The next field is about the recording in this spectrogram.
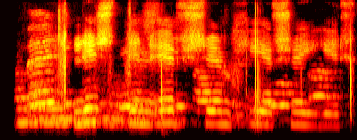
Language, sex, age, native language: Icelandic, male, 9, Icelandic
